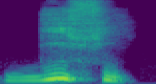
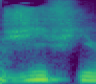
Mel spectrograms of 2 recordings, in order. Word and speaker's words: Giphy: Il y a plusieurs solutions, mais la solution idéale, c'est d'aller sur Giphy. Alors, c'est pas Jiffy, hein, les magasins Jiffy, G-I-F-I. Ici, c'est Giphy. On pourrait dire Jiffy aussi.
